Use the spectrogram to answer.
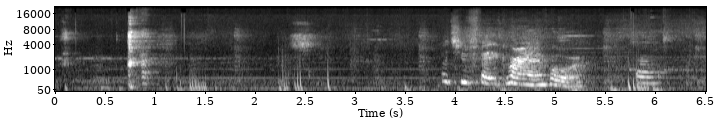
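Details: A baby gives a short, playful, voluntary (fake) cough, then vocalises with rising and falling tones.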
